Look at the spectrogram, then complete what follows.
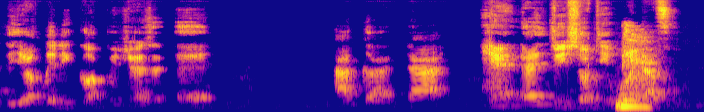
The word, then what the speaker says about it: Agada: You tell people and then the young lady come pictures Agada. And they're doing something wonderful. Okay, Agada. Agada. It's Agada.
